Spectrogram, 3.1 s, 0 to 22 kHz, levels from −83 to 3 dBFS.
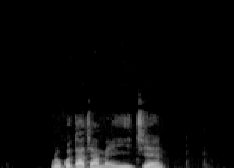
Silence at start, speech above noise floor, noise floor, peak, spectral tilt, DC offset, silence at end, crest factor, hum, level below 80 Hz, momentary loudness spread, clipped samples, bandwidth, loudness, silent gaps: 0.7 s; 44 dB; -67 dBFS; -4 dBFS; -5.5 dB/octave; under 0.1%; 0.95 s; 22 dB; none; -76 dBFS; 7 LU; under 0.1%; 8 kHz; -25 LUFS; none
